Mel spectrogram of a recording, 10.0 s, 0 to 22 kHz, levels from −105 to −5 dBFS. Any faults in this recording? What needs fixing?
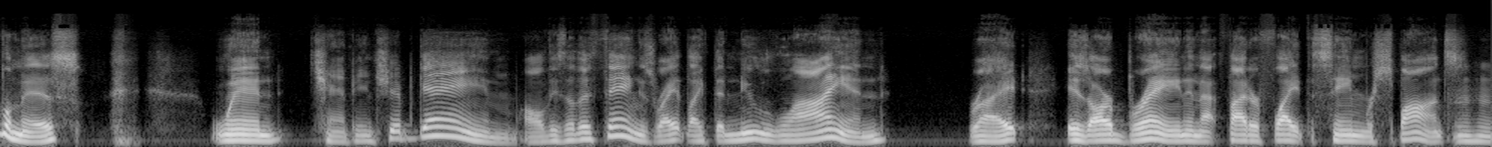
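Nothing here needs fixing; no faults are audible.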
